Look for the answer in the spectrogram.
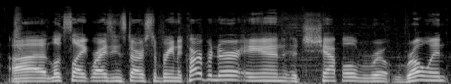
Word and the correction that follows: Roan: I always say her name wrong, Roan, they both secured wins, while Taylor Swift and Billie Eilish were notably absent from the winners list.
